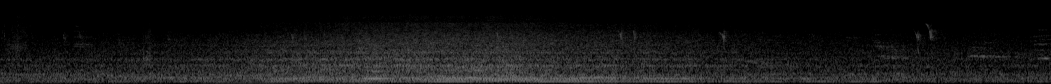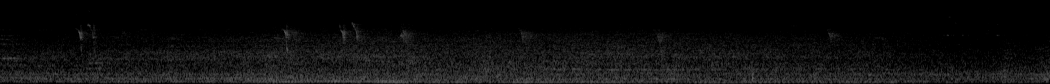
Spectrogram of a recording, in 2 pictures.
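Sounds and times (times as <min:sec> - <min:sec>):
small birds chirping: 0:06.1 - 0:07.7, 0:08.7 - 0:14.9, 0:18.2 - 0:20.6.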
